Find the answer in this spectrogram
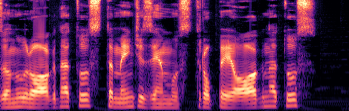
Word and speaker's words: Tropeognathus: dos requisitos para cetônica de novo logo a pronúncia anurognathus e se dizemos a neurotoxina trouxe também dizemos tropeognathus e bata cognatos não se esqueça de que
